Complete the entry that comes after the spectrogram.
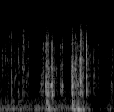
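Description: Bursts of computer keyboard typing, clustered keystrokes in quick uneven runs with short pauses, close and fairly quiet, no talking.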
